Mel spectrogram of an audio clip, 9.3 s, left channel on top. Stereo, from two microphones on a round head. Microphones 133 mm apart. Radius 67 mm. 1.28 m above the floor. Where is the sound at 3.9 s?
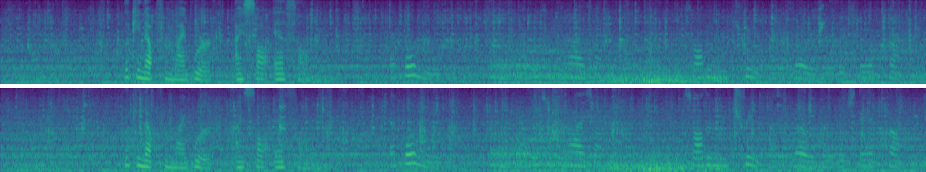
70° right (ahead or behind).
